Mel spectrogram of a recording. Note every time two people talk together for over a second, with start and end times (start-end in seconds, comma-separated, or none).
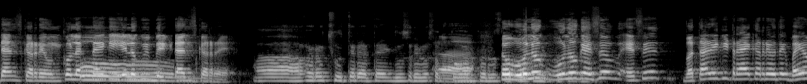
4.3-5.9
